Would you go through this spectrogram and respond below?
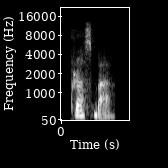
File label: "crossbar", Indian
